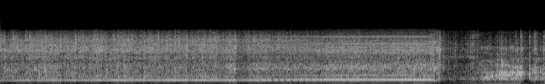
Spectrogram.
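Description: A food processor chops coarsely cut red onion and garlic, its motor whirring in a loud, steady drone with a constant tone before the pitch shifts and the blades stutter near the end.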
